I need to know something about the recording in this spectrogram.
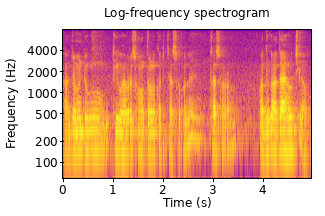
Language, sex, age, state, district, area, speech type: Odia, male, 45-60, Odisha, Kandhamal, rural, spontaneous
